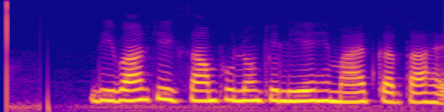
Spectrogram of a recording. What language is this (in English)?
Urdu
